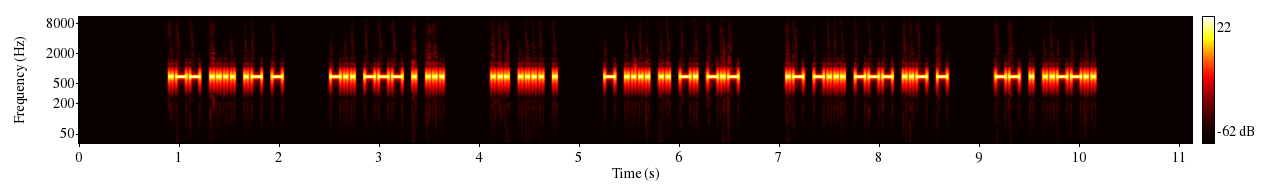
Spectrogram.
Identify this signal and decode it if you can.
Morse code, heard as a keyed tone, about 36 wpm, 700 Hz. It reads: WHAT DOES SHE THINK ABOUT ME?
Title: 2x Word-Spacing - Sentences from Top 200 Words - 35wpm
